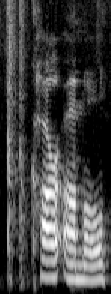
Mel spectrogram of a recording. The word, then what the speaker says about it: caramel: I'm trying to say the I pronounce it caramel, but I know there's additional A, so I'm trying to say the caramel.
